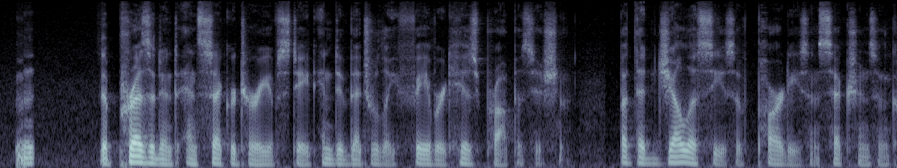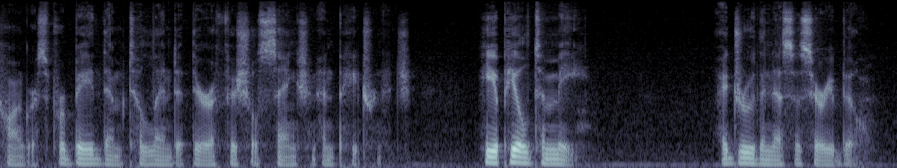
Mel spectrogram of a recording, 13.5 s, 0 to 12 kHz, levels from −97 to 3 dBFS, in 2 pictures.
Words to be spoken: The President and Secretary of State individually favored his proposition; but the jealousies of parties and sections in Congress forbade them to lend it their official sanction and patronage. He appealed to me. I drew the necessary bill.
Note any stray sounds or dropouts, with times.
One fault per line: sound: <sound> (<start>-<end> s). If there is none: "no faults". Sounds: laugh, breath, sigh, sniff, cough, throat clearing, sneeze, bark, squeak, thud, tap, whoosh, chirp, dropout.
sound: laugh (0.1-0.3 s)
